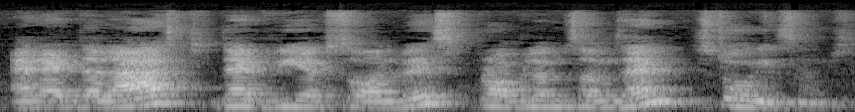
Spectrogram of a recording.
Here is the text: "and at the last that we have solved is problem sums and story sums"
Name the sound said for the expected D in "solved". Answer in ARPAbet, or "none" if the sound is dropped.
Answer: none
